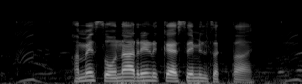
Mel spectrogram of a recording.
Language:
Hindi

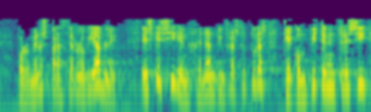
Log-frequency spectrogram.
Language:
Spanish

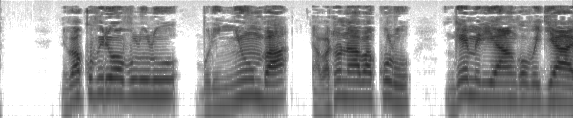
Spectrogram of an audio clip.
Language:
Ganda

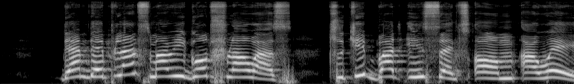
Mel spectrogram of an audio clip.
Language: Nigerian Pidgin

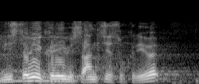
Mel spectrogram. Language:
Serbian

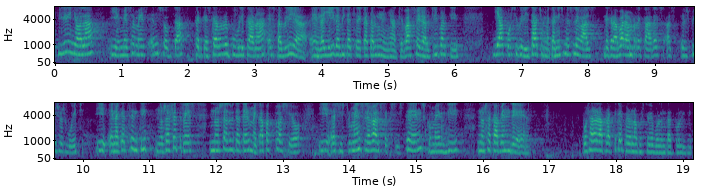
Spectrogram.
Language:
Catalan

